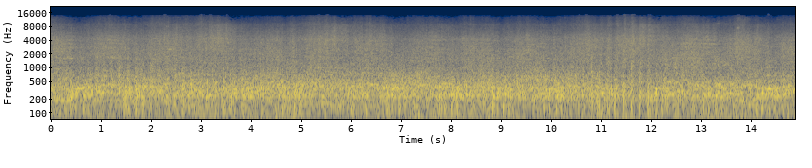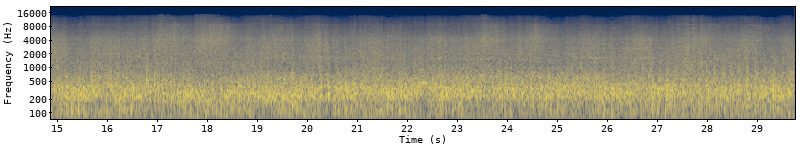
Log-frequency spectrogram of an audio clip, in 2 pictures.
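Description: Freight train of covered hopper cars rolling past at speed: a steady rumble of steel wheels on rail with a continual clickety-clack of the wheels striking rail joints.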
